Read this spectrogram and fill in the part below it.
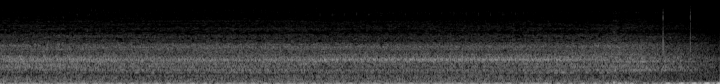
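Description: A Honda Accord engine idling rough with a misfire, a steady low rumble with faint irregular stumbling and a few louder bumps near the end, heard without voices.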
